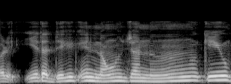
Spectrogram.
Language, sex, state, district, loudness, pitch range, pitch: Garhwali, female, Uttarakhand, Tehri Garhwal, -14 LUFS, 150-175 Hz, 165 Hz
